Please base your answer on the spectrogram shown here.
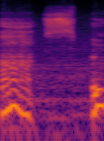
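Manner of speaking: put-on soft, booming voice. Imitating a voice someone did for them: imitating a soft, booming voice. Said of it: "the soft, booming voice of".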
